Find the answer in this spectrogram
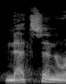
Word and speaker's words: NETCCN: First and most importantly, NETCCN rhymes with Jetson.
